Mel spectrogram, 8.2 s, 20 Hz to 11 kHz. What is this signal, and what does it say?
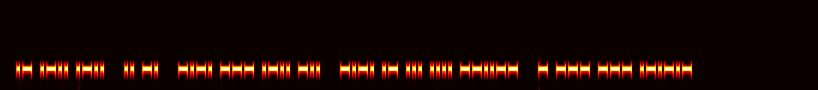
Morse code, heard as a keyed tone, about 40 wpm, 700 Hz. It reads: ALL IN COLD CASH, TOO.
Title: Sentences from Top 1000 Words - Review Part 5 - 40wpm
